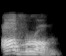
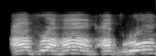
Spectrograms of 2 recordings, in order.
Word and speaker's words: Avraham: languages the jew right it came avrom avrom avron is how they pronounced it and he said people mistakenly thought oh the name is avrom as opposed to avraham but no the name is of wrong avraham is avraham so even though the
